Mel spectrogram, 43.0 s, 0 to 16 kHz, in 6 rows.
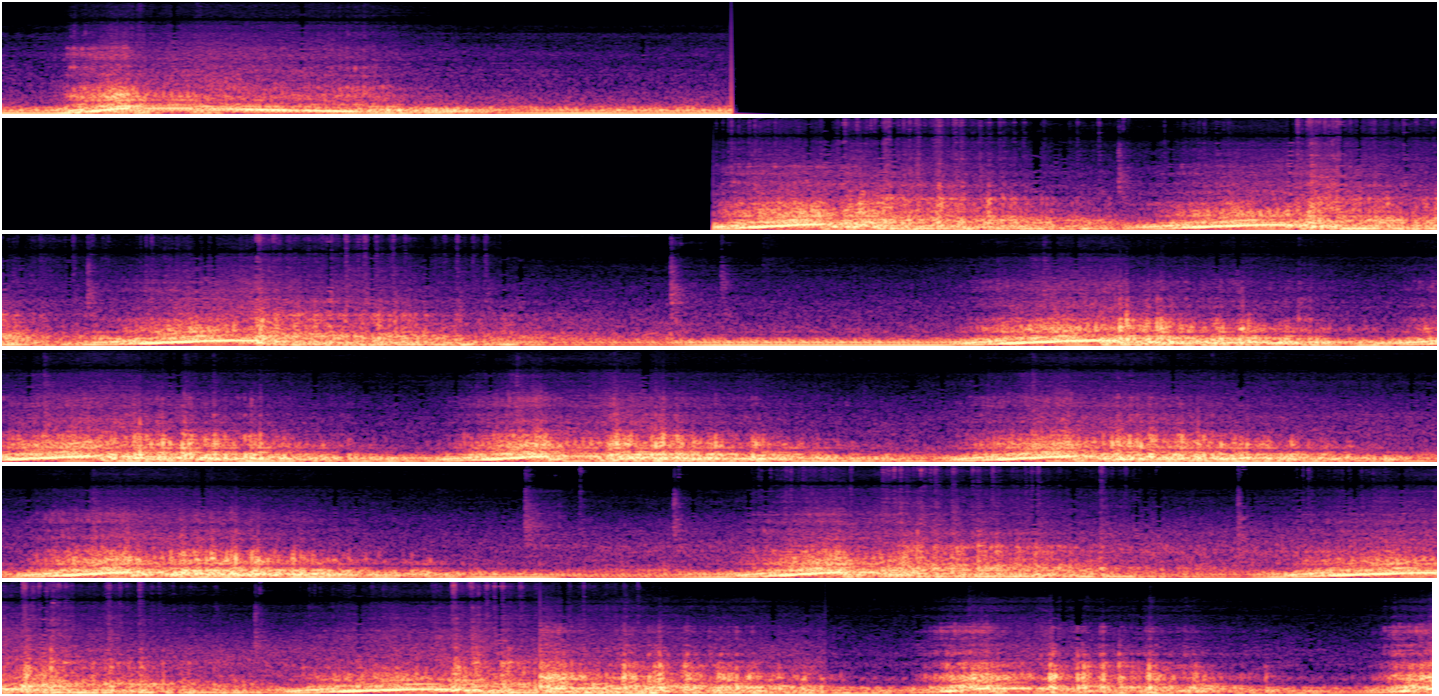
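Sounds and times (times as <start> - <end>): car engine revving: 0.0 - 3.7, 10.8 - 43.0.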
